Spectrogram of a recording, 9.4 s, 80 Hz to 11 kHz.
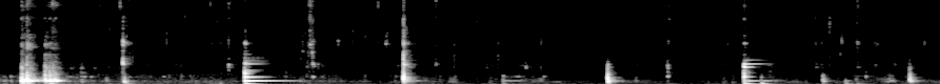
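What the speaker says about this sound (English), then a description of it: "You're going to add the entire can of diced tomatoes, including its juices" A 14.5-ounce can of diced tomatoes and their juices is emptied into a Dutch oven for white chicken chili, giving scattered wet plops, drips and light metal clinks with quiet gaps between them and no talking.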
